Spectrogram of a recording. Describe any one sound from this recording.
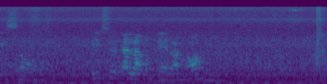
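A young girl speaks up close.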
